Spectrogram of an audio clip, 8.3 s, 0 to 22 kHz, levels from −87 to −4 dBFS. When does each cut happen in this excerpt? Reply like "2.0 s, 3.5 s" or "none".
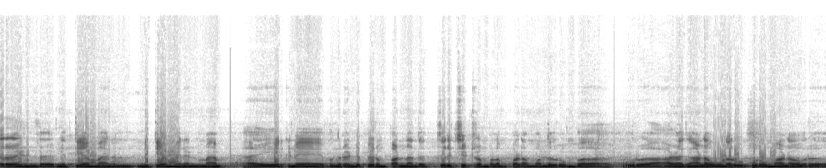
2.4 s, 6.1 s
